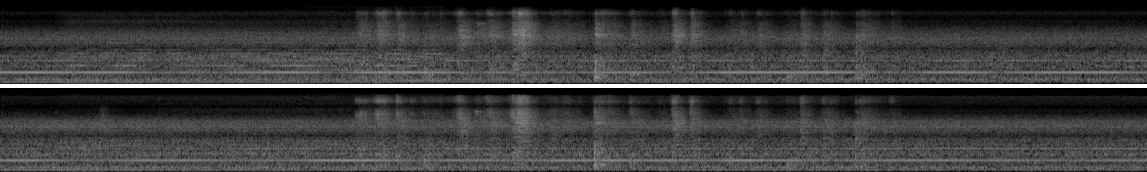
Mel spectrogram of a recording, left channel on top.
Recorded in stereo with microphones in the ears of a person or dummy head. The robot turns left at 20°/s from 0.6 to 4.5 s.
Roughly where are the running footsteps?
Right.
